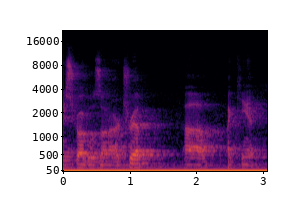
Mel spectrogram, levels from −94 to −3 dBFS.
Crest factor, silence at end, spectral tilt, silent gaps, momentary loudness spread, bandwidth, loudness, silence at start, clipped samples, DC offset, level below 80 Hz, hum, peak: 18 dB; 0 s; -4.5 dB/octave; none; 10 LU; 15.5 kHz; -47 LUFS; 0 s; under 0.1%; 3%; -62 dBFS; none; -24 dBFS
